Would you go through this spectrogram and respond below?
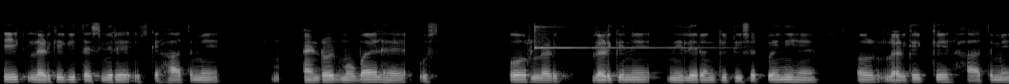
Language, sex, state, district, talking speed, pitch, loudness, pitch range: Hindi, male, Maharashtra, Nagpur, 170 wpm, 105 Hz, -31 LUFS, 105-110 Hz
